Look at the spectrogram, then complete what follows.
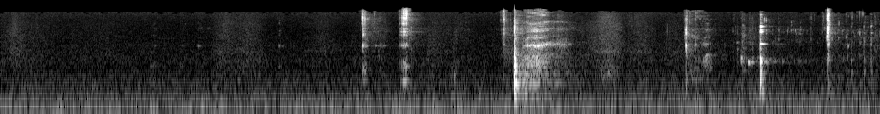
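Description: A handful of short, light clicks and knocks in a quiet pause. The strongest comes about four seconds in, with a brief rustle trailing after it.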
